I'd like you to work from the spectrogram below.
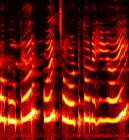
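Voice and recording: In a cartoonish character voice, a woman squeaks at an extremely high pitch.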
